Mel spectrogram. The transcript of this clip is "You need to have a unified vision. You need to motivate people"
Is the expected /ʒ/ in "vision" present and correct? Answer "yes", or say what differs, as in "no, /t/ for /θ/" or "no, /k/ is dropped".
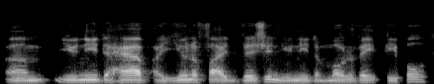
yes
